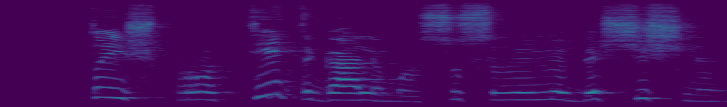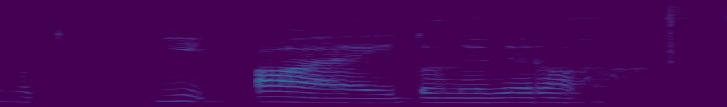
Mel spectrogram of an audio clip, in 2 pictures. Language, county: Lithuanian, Vilnius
